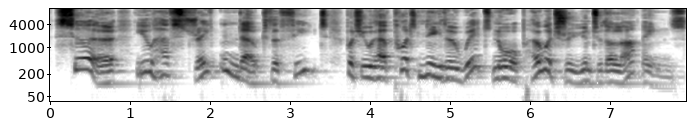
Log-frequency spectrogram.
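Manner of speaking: Johnson's rebuke. A narrator's reading. Johnson dismisses the narrator's verse, lofty rebuke. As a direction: deliver the witty rebuke with mock grandeur. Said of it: "he said".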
